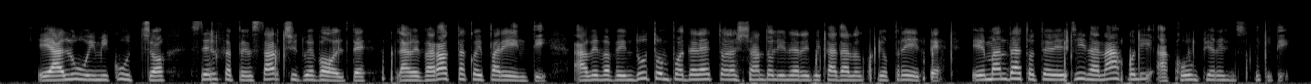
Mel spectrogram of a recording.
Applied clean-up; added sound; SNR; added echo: neural diffusion model UNIVERSE++.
